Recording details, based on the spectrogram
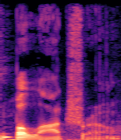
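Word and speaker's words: Balatro: I said it wrong. I'm not saying it. It is Bolatro.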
